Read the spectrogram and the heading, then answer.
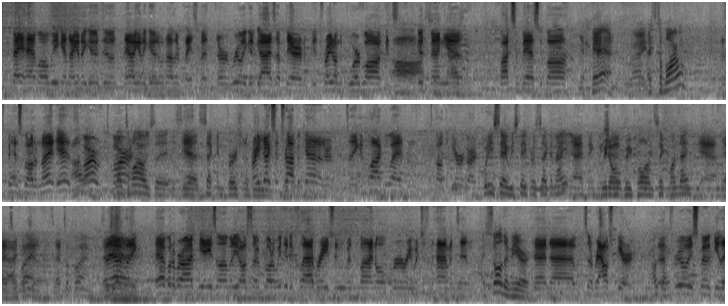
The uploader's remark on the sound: LIVE AT THE AC BEERFEST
